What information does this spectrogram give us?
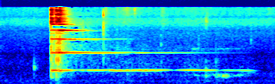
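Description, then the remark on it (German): A single bright clink of glasses touching in a toast, ringing out with a clear tone that slowly fades over about two seconds, fairly loud, with no talking. “Zum Wohl.”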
